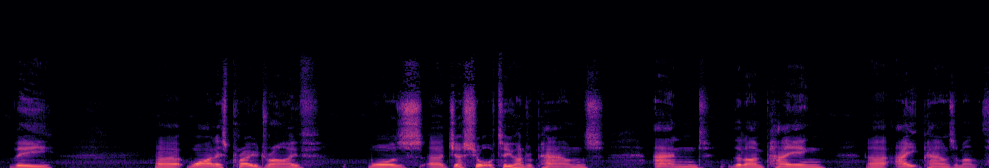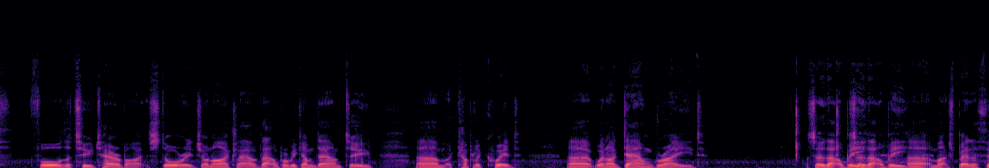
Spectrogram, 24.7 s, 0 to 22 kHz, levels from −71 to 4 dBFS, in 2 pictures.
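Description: From 22.81 s to 24.03 s the audio carries a doubled audio track: a second full-band copy runs about half a second behind the original at roughly the same level. It has no decay or room colouring, and it cuts in and out abruptly at those two points. The likely cause is the same signal being captured again through a slower path, or an edit leaving two copies out of alignment.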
